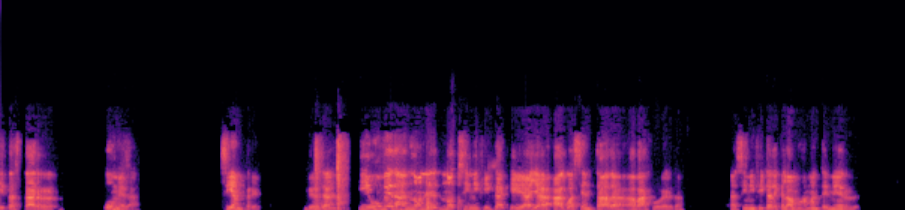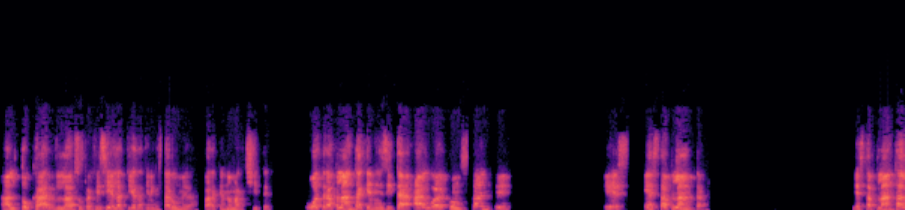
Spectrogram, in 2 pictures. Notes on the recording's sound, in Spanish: por Zoom y Facebook en vivo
